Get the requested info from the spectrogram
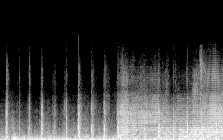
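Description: High school marching band percussion playing a crisp clicking beat about four times a second over bass drum. About two seconds in, the brass section comes in with a loud sustained chord.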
